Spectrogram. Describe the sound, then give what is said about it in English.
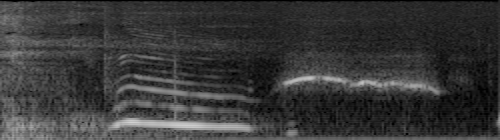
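A voice imitates a firework with whistles: first a wavering, slightly falling whistle, then a higher, steadier whistle that glides up and holds before cutting off. There is no bang. “We need, like, firework sound effects and...”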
